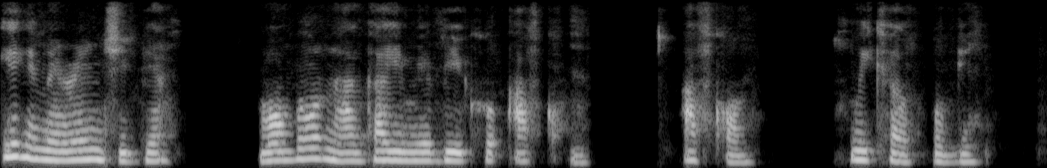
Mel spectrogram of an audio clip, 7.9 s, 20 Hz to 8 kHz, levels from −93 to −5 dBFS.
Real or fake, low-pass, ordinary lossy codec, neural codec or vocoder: fake; none; none; codec, 16 kHz, 4 kbps, FreqCodec, smaller model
